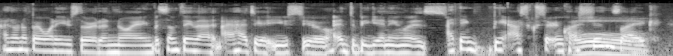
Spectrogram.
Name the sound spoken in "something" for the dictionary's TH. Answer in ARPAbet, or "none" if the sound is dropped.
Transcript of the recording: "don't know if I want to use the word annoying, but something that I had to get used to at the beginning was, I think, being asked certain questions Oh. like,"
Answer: TH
